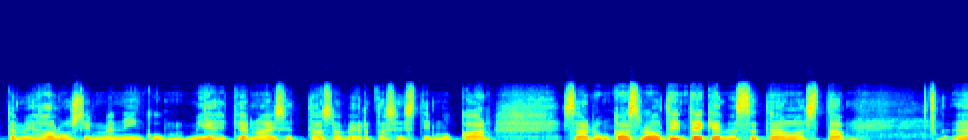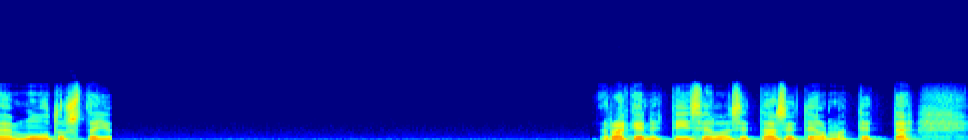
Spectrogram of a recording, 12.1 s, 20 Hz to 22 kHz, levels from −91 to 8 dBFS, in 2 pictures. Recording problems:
high frequencies cut off; noticeable; nothing above 8 kHz
audio cutting out; at 6.5 s for 3 s

